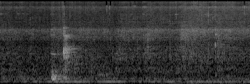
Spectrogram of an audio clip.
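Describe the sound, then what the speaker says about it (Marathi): Chopped onion sautéing in oil in a pan while making spicy fenugreek pithla, a steady close sizzle with a couple of brief stirring scrapes near the start, no talking. "याच्यामध्ये कांदा एक मिडियम खायचा कांदा चिरलेला तो टाकायचा"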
